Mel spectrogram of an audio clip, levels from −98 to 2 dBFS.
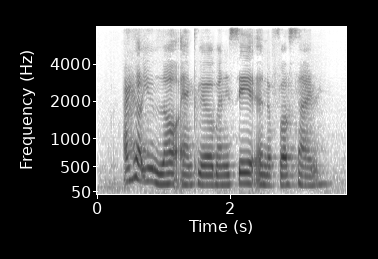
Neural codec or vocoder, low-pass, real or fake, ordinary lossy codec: codec, 16 kHz, 2 kbps, X-Codec, HuBERT features, trained on balanced general audio; none; fake; none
